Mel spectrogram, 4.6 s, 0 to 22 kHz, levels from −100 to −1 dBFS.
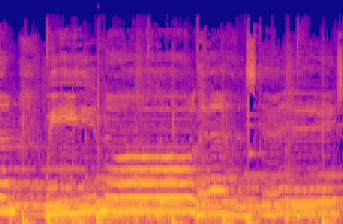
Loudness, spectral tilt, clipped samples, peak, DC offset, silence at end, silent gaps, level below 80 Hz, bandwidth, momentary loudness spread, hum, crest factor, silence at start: -18 LUFS; -6.5 dB/octave; under 0.1%; -2 dBFS; 0.1%; 0 s; none; -32 dBFS; 14 kHz; 5 LU; none; 14 dB; 0 s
